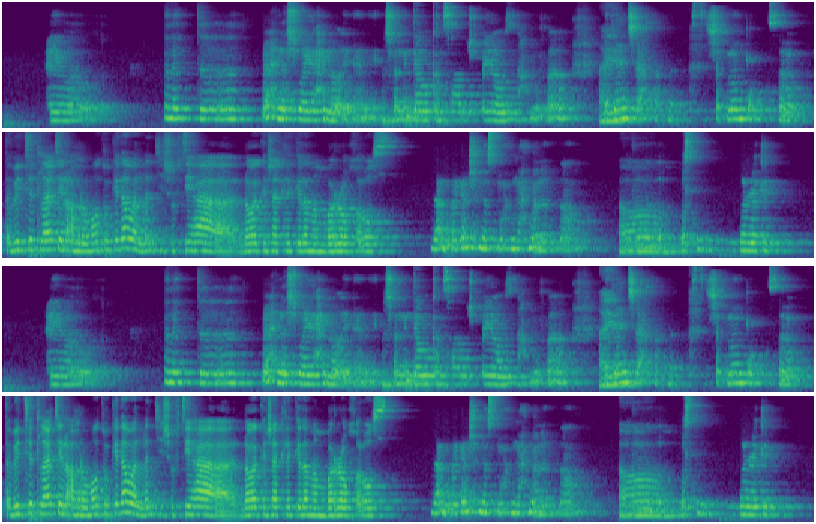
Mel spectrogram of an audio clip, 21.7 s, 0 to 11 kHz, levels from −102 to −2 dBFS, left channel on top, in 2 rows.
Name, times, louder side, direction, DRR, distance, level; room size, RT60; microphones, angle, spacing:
voice 1, 0.6-1.4 2.2-8.6 9.4-10.5 16.5-18.5 19.1-21.0, equal, ahead, -2 dB, 2.6 m, -31 dB
voice 2, 8.0-8.3 10.9-15.9 19.0-19.9, right 2 dB, 85° right, 7 dB, 1.2 m, -28 dB
11.0 x 7.2 x 8.0 m, 1.0 s
head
